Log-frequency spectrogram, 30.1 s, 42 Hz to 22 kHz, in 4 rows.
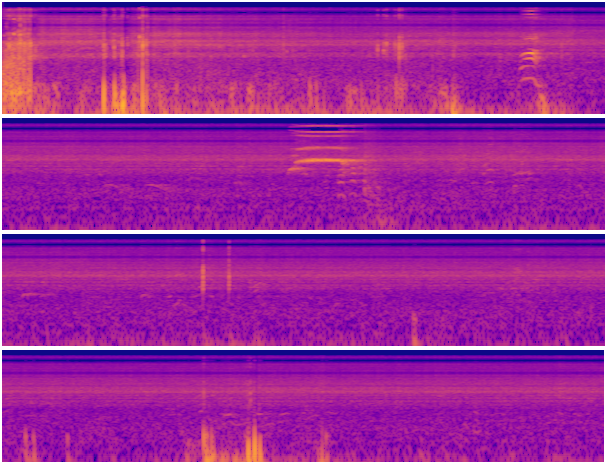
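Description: Water churning and bubbling as a jumper plunges into the pool below a waterfall, loud at first and fading over the first few seconds into the steady rush of the waterfall. A brief high-pitched cry rings out about 11 seconds in.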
